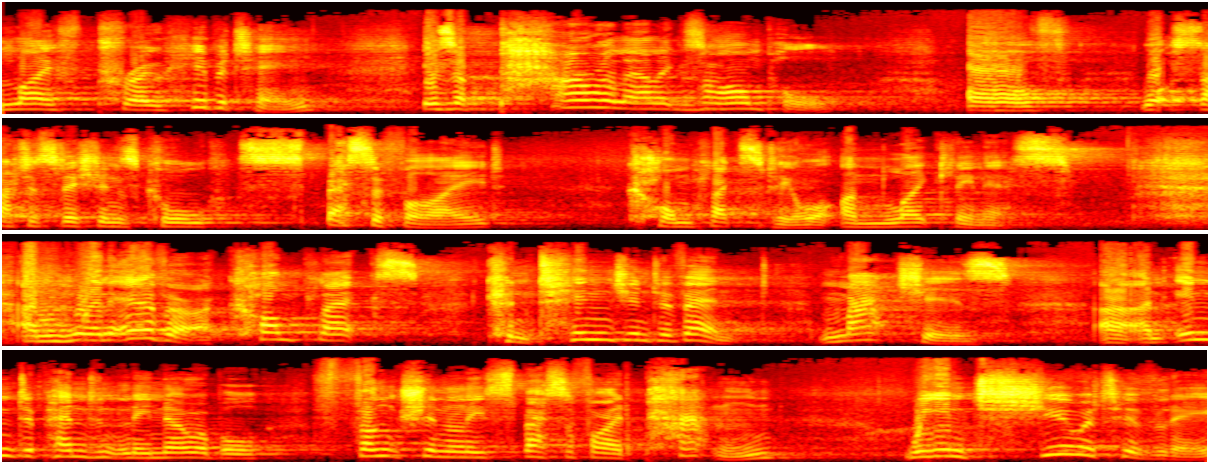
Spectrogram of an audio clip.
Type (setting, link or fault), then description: setting, live audience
